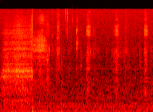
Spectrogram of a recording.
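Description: A Hongdian pocket fountain pen scratches softly across paper in short, quiet strokes, faint and close with a low background hum.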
